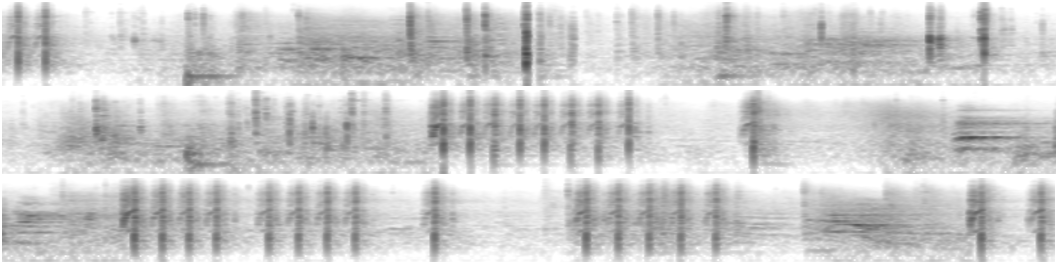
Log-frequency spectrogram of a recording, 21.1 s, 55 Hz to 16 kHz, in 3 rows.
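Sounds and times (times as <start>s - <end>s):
airsoft gun shots: 9.9s - 11.4s, 12.0s - 12.3s, 17.8s - 19.0s, 20.5s - 21.0s.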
